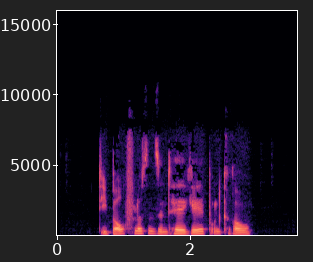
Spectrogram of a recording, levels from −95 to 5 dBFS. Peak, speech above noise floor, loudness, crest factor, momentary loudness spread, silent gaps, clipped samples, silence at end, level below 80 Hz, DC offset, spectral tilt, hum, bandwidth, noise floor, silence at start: 0 dBFS; 59 dB; -21 LUFS; 22 dB; 12 LU; none; under 0.1%; 0.7 s; -58 dBFS; under 0.1%; -5 dB/octave; none; 7.8 kHz; -79 dBFS; 0.65 s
